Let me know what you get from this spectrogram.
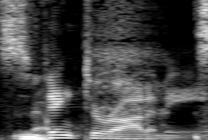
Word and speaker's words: sphincterotomy: Did I say that right? – Sphincterotomy. No.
